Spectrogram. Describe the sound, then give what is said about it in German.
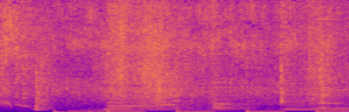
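A steady, hissing spray of water rinses spilled oil from a small whale's head during an oil-spill cleanup. The loud, broad wash of noise continues throughout without pause. “Okay, und jetzt abspülen. Wasser!”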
